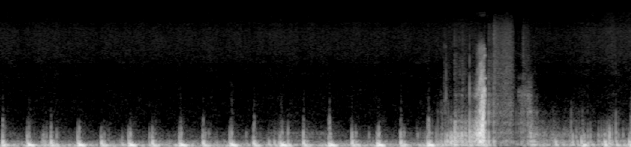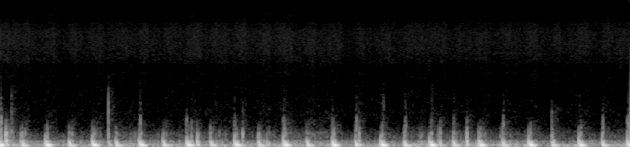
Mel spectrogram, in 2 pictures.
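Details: Normal heart sounds heard with the stethoscope bell on a girl during relaxing full-body auscultation with a real stethoscope: steady, regular low heart thumps with one brief rustle from stethoscope movement.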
